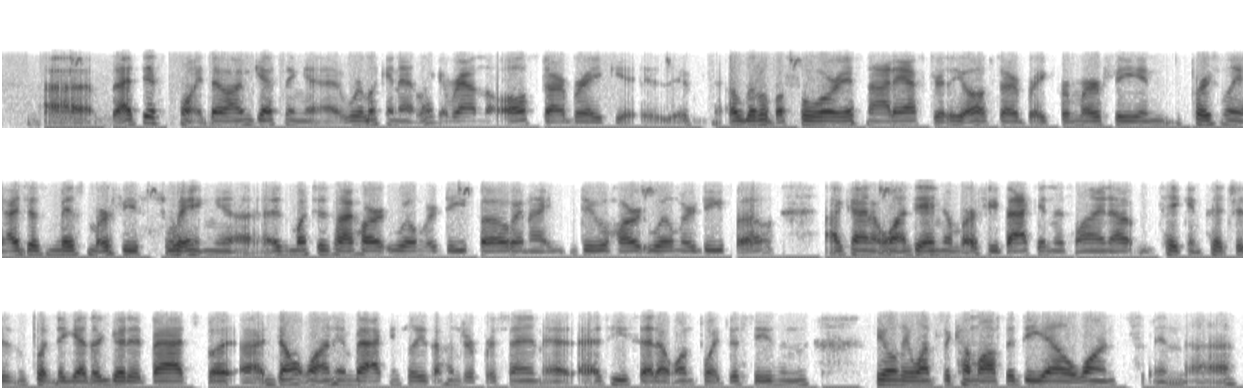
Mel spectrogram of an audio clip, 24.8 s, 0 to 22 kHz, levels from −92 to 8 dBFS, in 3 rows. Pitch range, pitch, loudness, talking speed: 125-135 Hz, 130 Hz, -25 LUFS, 235 wpm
